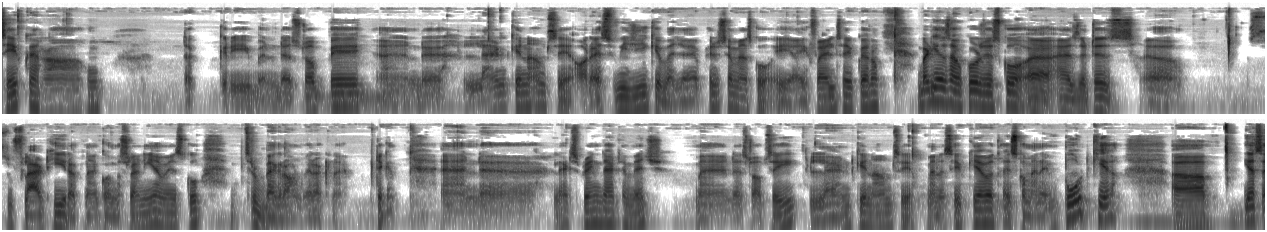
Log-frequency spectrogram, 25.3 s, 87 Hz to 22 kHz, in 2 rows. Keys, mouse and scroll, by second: 0.4 ctrl+shift+s, 2.6 click, 4.3-5.4 typing, 6.3 click, 11.6 click, 17.3 click, 21.1-22.2 typing.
